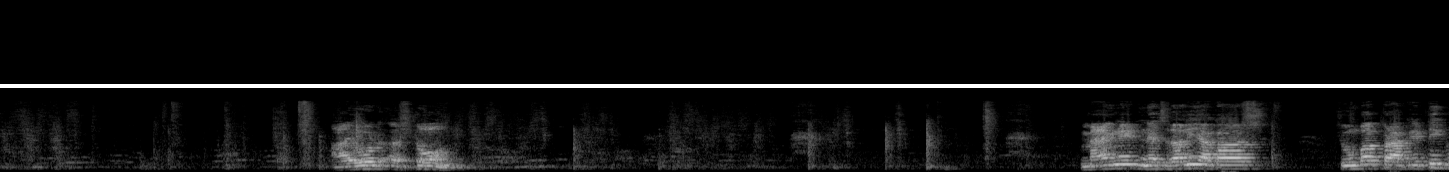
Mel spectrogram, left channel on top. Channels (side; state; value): left; silent; 58 dB below the other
